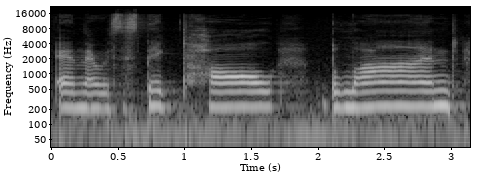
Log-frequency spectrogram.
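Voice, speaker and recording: A Mexican-born woman with an American accent and Spanish as her first language, telling her story in a halting, reflective way as an interview guest. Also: a little high, completely flat delivery. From born in Mexico City, raised in the United States. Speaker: interview guest, TV show host.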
